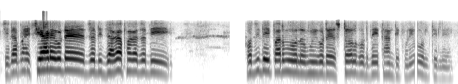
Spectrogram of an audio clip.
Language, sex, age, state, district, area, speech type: Odia, male, 45-60, Odisha, Nabarangpur, rural, conversation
